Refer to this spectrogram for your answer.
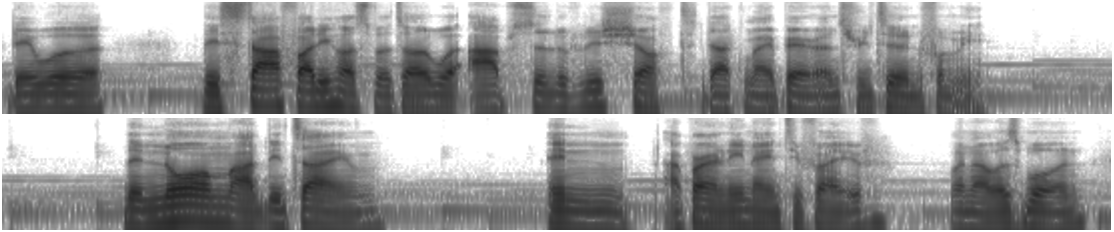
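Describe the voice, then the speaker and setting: A man's voice: fairly low pitch, clean tone. A young Trinidadian man, a guest in an interview, telling his story earnestly with restarts and light laughs. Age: young adult. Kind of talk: casual interview.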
